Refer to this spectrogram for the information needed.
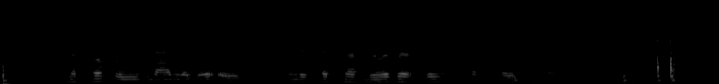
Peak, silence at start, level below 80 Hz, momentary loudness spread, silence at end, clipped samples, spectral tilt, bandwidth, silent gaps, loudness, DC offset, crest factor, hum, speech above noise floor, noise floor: -34 dBFS; 0 s; -90 dBFS; 9 LU; 0 s; under 0.1%; -5.5 dB/octave; 14 kHz; none; -62 LUFS; under 0.1%; 28 dB; none; 22 dB; -83 dBFS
